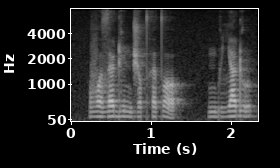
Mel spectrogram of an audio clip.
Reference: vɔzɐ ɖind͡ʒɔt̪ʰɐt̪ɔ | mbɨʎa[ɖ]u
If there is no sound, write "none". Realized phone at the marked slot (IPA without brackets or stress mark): ɖ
